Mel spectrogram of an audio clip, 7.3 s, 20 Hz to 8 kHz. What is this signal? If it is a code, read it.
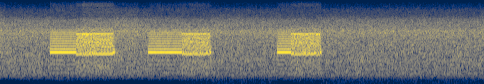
Packet radio (AX.25, as in APRS), 1200 baud, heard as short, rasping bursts, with radio hiss.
